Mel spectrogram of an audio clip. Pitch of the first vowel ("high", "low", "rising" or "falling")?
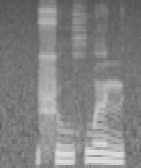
rising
